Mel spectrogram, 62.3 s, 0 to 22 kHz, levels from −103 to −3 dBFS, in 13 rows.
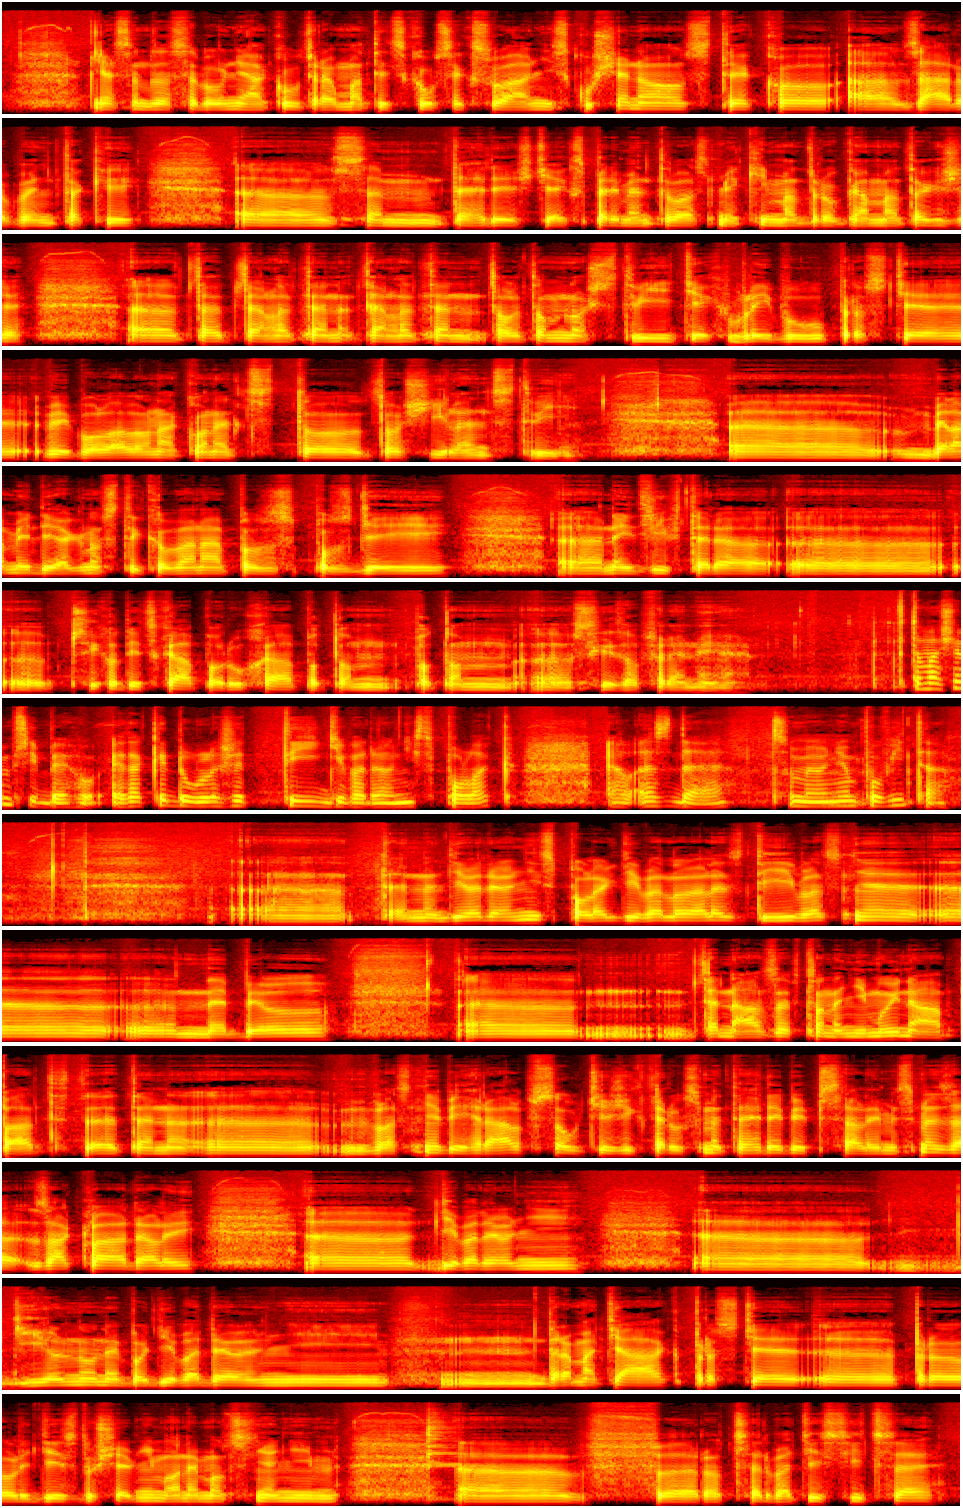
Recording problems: thin; somewhat; fading below 350 Hz
squashed, flat; somewhat

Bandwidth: 15.5 kHz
